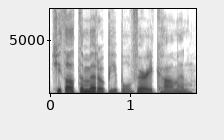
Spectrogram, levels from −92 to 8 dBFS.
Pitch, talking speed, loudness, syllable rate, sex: 100 Hz, 230 wpm, -18 LUFS, 6.4 syllables/s, male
